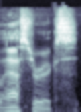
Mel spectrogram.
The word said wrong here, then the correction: asterisk: is, did I say that right? – Asterisk. – Isk.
